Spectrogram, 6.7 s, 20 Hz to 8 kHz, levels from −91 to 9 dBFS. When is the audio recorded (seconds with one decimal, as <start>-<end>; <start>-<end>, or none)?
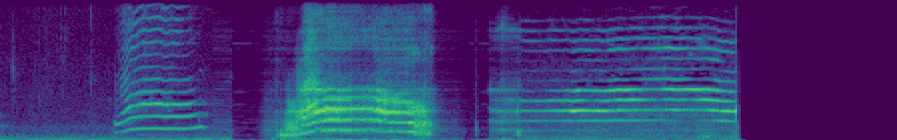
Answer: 0.0-1.6; 3.9-6.7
